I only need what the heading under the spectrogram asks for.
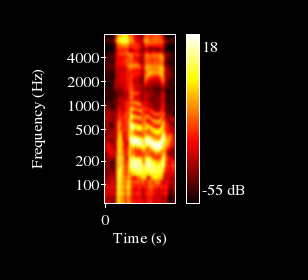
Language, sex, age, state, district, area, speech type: Punjabi, female, 45-60, Punjab, Amritsar, urban, spontaneous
